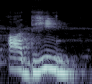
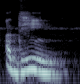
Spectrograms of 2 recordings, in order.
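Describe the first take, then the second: First: अधीन said as "अदीन" with a plain d instead of dh; अधीन without the aspiration, the wrong way; wrong pronunciation. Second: अधीन with a breathy dh, "अधीन"; अधीन said clearly with aspirated dh; correct pronunciation. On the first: (अधीन का अशुद्ध उच्चारण, बिना महाप्राण) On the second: (अधीन का शुद्ध उच्चारण, महाप्राण ध के साथ) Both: Shown as a demonstration. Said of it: "इन्हें शुद्ध और अशुद्ध".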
